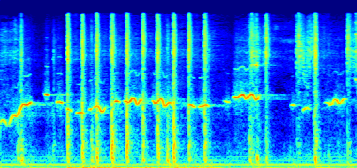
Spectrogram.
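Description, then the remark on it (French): A mason whistles a wandering, continuous tune while working on a brick house, as sharp knocks or taps repeat irregularly throughout, over a steady low hum. No one speaks. “Il ne sentait pas Loustique, mais en travaillant, il aimait bien siffler.”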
